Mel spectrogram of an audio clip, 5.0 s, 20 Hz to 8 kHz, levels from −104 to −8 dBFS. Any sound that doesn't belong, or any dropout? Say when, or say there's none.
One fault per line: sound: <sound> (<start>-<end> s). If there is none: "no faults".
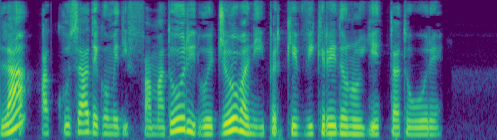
no faults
